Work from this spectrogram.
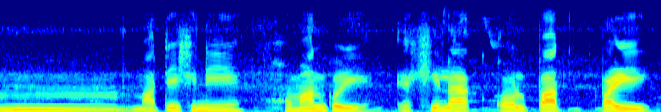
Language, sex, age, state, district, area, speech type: Assamese, female, 60+, Assam, Dhemaji, rural, spontaneous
